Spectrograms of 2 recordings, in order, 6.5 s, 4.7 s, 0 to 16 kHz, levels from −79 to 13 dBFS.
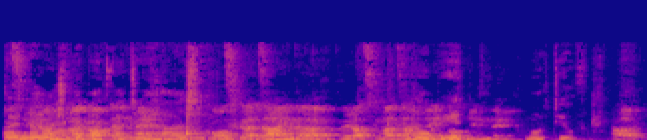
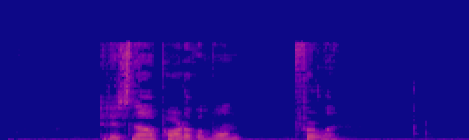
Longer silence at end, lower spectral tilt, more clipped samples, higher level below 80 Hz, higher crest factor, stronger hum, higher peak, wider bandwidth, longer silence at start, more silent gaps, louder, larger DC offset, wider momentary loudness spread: second, 0.05 s vs 0.55 s; first, -5.5 dB/octave vs -4 dB/octave; neither; first, -54 dBFS vs -64 dBFS; second, 16 dB vs 22 dB; neither; first, -4 dBFS vs -20 dBFS; about the same, 11.5 kHz vs 12 kHz; second, 0.05 s vs 1 s; neither; first, -21 LUFS vs -38 LUFS; neither; second, 11 LU vs 17 LU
